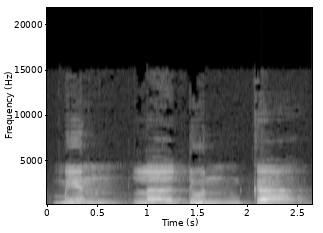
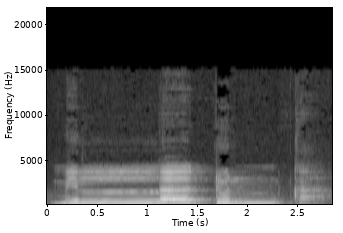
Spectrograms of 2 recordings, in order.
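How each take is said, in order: First: The n sound is clearly pronounced before l. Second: The n sound merges into a doubled l.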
